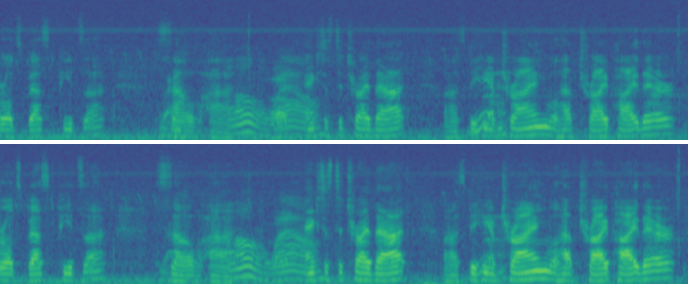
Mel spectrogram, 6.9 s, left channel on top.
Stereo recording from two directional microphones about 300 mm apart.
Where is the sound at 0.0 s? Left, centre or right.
Right.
